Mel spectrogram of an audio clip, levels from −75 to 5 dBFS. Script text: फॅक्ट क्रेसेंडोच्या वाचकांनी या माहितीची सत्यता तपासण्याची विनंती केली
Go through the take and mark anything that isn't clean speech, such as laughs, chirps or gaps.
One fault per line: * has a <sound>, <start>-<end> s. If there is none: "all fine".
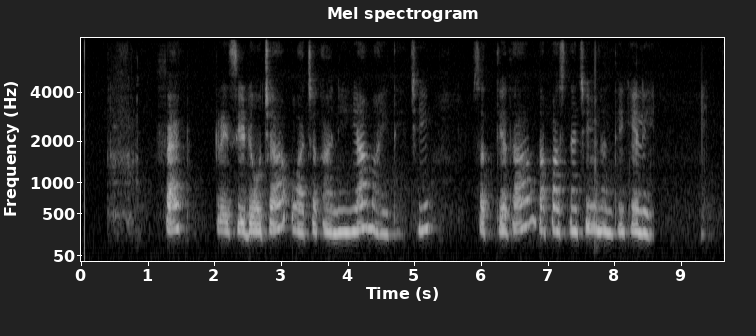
all fine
